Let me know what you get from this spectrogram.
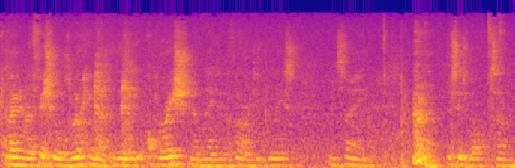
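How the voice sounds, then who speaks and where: A man on an academic panel speaking in a measured, scholarly way. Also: on the high side, little pitch movement. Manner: measured, scholarly, clears his throat. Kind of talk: academic round-table discussion. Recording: echoey hall, distant mic, background noise.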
